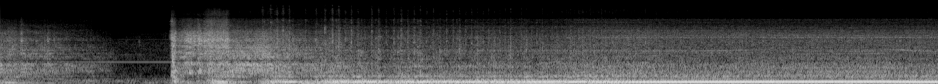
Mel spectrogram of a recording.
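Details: 1985 Chevy S10, started after replacing leaking valve cover gaskets, vacuum lines reconnected; cranks and catches quickly, then smooth, even idle with low steady hum, no misses or ticking: normal idle, no oil leak afterward.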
